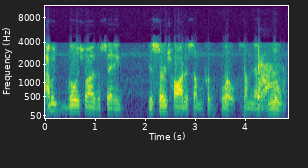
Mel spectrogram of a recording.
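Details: Adult man speaking; Normal adult speech.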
